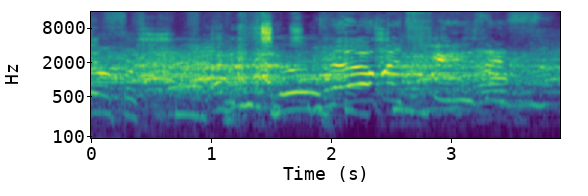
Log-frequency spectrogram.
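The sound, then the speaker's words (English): A crowd of Word of Faith church members performs a blasting prayer, shouting and wailing at once in a loud, continuous, wordless clamor, overlapping cries rising and falling with no clear words throughout. “When church members got violent, they would also perform blasting prayers.”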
